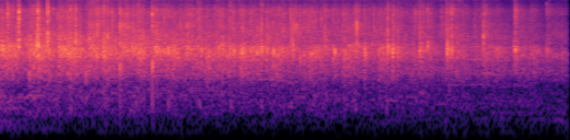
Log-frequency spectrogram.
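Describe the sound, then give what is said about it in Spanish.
An audience applauds a man for reconsidering, steadily for several seconds, a dense wash of many hands clapping at a fairly even level, with a few sharper individual claps standing out as it begins to thin near the end. “Denle un aplauso porque él, recapacitó.”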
